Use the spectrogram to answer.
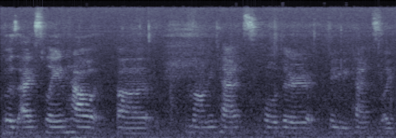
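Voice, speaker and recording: Young woman, lowish voice, casual feedback, distant mic, clear background noise. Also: level tone, a little slow. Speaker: trainee tutor giving peer feedback. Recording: noisy echoey room, distant mic.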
